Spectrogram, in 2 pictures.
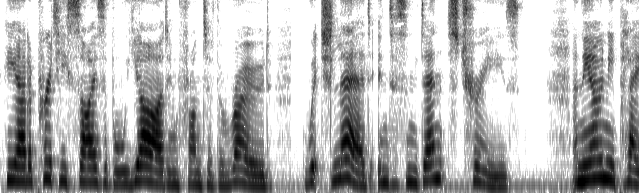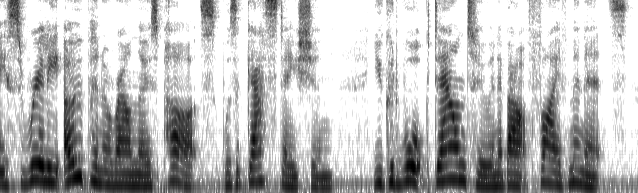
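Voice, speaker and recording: A woman reads a written first-person story for a podcast. Her voice has an average pitch, and she delivers the text as scripted narration. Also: moderate pace, slight background noise. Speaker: podcast host reading listener stories.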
